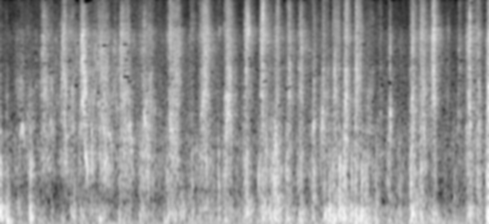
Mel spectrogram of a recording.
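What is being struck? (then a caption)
Thin cotton t-shirt worn on the chest. Fingernails scratch quickly and roughly across a thin, worn, light blue cotton t-shirt on the chest, with fingers grabbing at the fabric. It comes through as a rapid, uneven run of bright, dry scraping bursts with soft rustling underneath and almost no ring after each stroke.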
